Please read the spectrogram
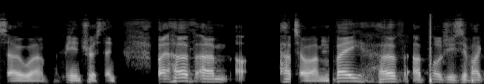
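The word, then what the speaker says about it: Hervé: Well, if you want to be native, you would say Herve.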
